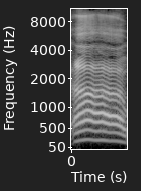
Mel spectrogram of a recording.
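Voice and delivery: loud, high "ah"; mock frantic yell. Passenger running up and down, frantic yell. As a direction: imitate a man losing it with a cry. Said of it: "just in that kind of like".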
